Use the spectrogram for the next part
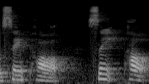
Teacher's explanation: i may have a glottal stop saying saint but i don't have an n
